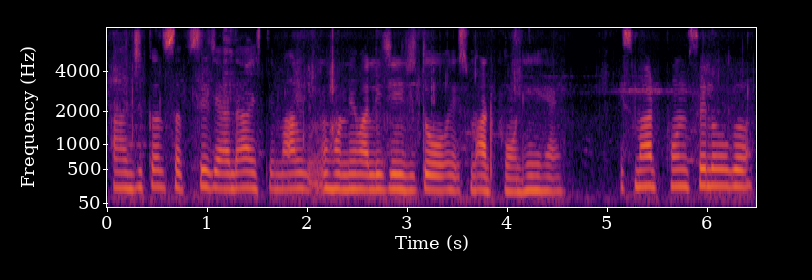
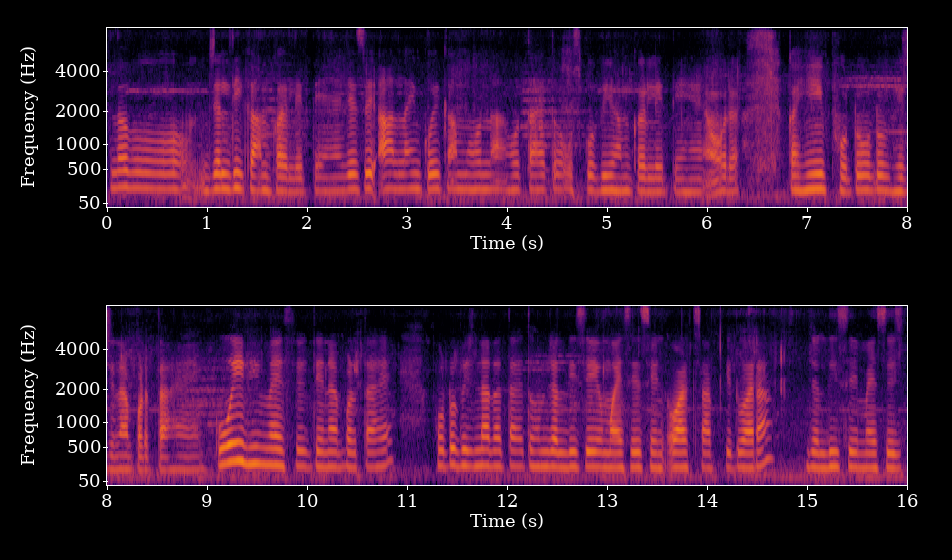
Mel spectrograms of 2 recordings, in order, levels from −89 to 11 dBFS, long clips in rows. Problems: background sounds at intervals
